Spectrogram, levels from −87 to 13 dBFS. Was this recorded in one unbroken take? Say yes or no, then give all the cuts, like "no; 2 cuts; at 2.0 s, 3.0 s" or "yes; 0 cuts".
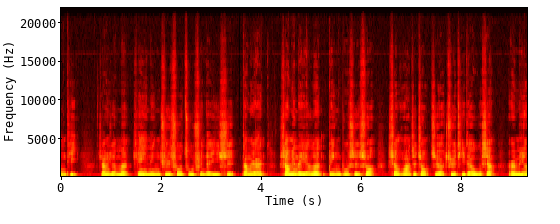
no; 2 cuts; at 1.4 s, 3.6 s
